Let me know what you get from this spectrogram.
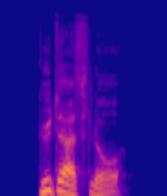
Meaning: Gütersloh (a city and rural district of North Rhine-Westphalia, Germany)
- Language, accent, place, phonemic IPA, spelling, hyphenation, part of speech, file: German, Germany, Berlin, /ˈɡyːtɐsloː/, Gütersloh, Gü‧ters‧loh, proper noun, De-Gütersloh.ogg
